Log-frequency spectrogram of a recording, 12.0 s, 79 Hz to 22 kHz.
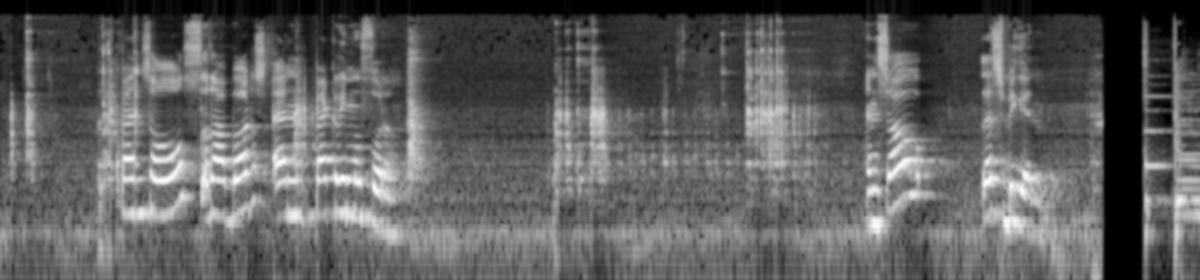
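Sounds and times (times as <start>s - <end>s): plastic parts rattling: 1.0s - 1.5s, 5.5s - 8.2s.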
